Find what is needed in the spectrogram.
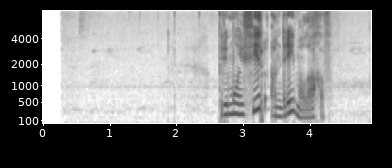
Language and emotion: Russian, positive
